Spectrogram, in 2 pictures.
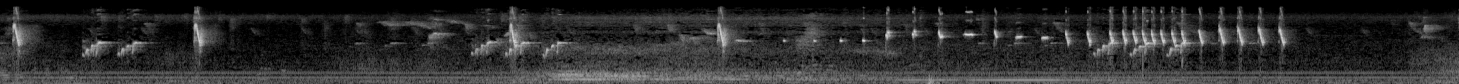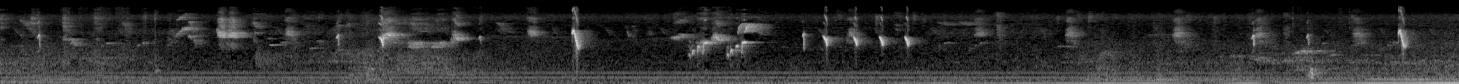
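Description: Caged bulbuls (kutilang) singing: short, clear whistled notes and chirpy phrases, with a fast run of repeated notes about halfway through.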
